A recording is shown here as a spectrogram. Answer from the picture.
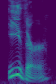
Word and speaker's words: either: Next is either. E-I-T-H-E-R. Some people like to say either. Either one is fine.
